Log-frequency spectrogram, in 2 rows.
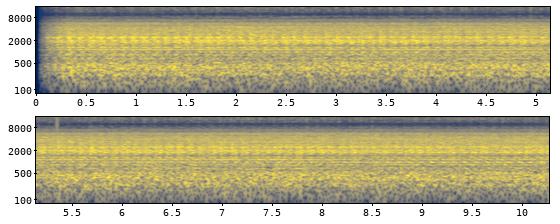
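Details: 2016 Toyota 4Runner petrol engine knocking loudly at idle and lower rpm, a fast, steady, diesel-like clatter that never lets up; cause unknown.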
